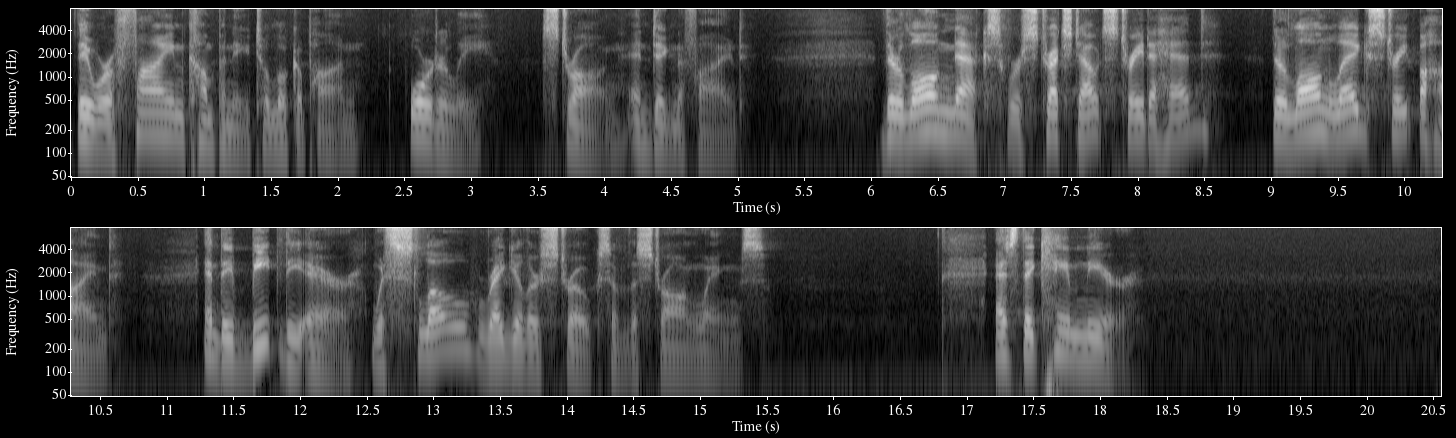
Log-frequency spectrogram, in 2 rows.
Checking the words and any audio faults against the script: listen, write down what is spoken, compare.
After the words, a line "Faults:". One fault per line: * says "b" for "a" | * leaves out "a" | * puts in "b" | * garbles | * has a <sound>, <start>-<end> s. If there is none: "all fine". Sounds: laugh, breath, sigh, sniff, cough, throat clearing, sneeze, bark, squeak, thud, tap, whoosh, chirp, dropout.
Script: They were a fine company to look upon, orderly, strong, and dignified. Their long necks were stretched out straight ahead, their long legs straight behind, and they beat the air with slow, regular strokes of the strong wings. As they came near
They were a fine company to look upon, orderly, strong, and dignified. Their long necks were stretched out straight ahead, their long legs straight behind, and they beat the air with slow, regular strokes of the strong wings. As they came near
Faults:
all fine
